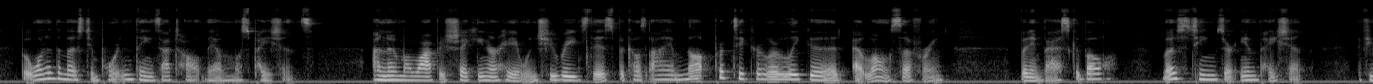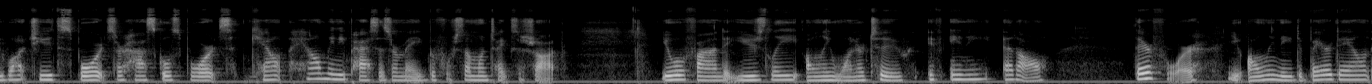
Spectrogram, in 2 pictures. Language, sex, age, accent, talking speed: English, female, 40-59, American, 175 wpm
